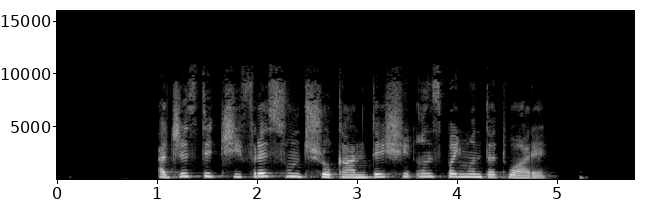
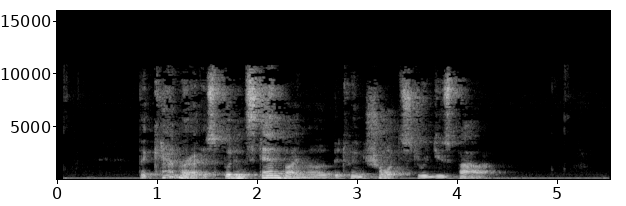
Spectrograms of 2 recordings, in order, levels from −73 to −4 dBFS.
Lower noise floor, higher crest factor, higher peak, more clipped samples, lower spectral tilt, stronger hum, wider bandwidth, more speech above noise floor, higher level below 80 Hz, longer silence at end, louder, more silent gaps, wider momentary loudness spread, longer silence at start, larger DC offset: first, -82 dBFS vs -47 dBFS; about the same, 18 dB vs 18 dB; about the same, -6 dBFS vs -6 dBFS; neither; about the same, -4 dB/octave vs -4 dB/octave; neither; about the same, 11.5 kHz vs 11.5 kHz; first, 59 dB vs 25 dB; second, -66 dBFS vs -58 dBFS; first, 0.55 s vs 0.05 s; about the same, -23 LUFS vs -22 LUFS; neither; second, 6 LU vs 11 LU; first, 1 s vs 0.05 s; neither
